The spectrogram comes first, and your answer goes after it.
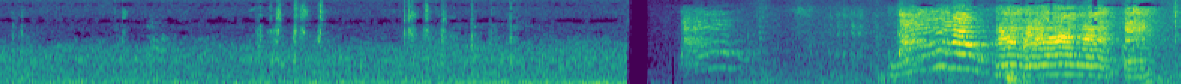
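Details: Domestic cat chattering at a bird or insect it cannot reach: quick wavering, warbled chirps in the second half, loud and rapid, following a quieter stretch of faint clicks and background hum.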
